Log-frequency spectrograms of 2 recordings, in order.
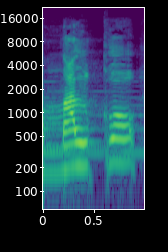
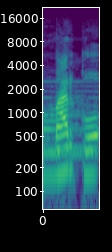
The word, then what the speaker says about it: Malco: sabemos que se llamaba Malco. Y no estoy pronunciando Marco mal, es que se llamaba Malco con L.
